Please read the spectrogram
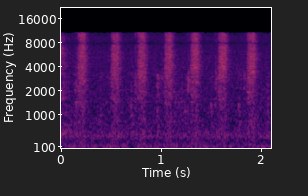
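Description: Small fine-mist pump spray bottle spritzing ink through a stencil onto paper: a rapid run of about seven short hisses, three or four a second.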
